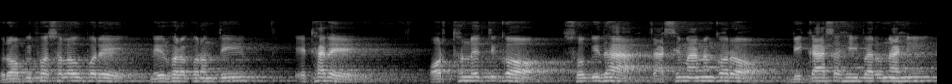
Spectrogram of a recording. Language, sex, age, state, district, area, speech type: Odia, male, 45-60, Odisha, Nayagarh, rural, spontaneous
